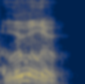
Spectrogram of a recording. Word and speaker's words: Alualu: It was Olualu and Alualu. – Alualu. Alualu.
